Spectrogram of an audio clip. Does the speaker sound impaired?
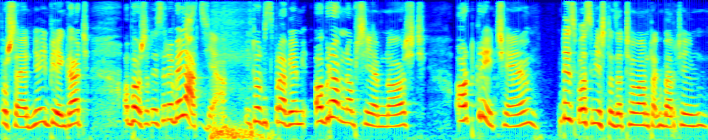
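Yes: hearing loss, cochlear implant, acquired; two years of rehabilitation to decode words, relearned listening to English, once unable to converse in English.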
